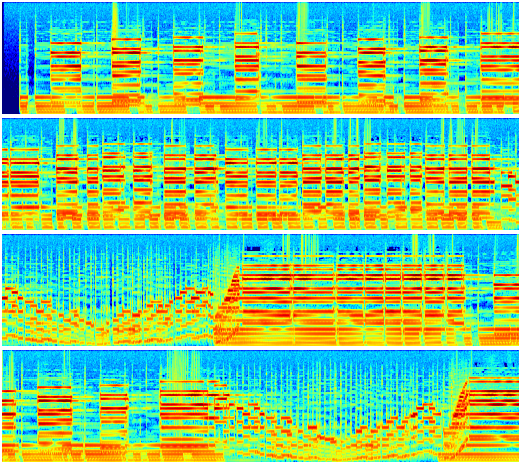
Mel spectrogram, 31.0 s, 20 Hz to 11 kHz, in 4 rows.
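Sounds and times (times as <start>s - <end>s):
rock organ: 0.3s - 31.0s.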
